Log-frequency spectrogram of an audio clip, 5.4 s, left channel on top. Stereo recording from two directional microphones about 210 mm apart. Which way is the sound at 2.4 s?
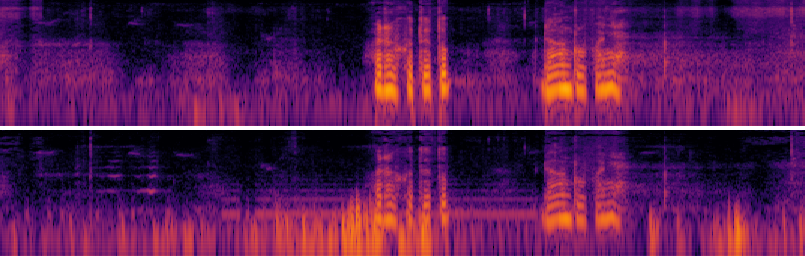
30° left (ahead or behind).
